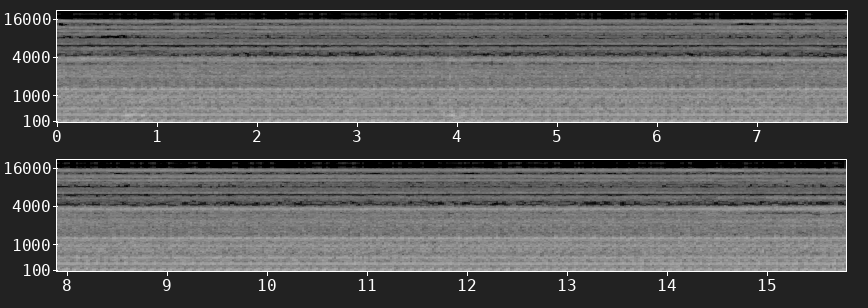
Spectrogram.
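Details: Dr Trust compressor nebulizer running, reviewed after about a week of use; steady mechanical hum and buzz of the compressor.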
